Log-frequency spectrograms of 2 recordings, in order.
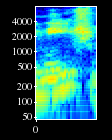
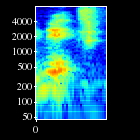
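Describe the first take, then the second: First: It is said the European way. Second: It is said the American way. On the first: "the Europeans say niche" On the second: "we say niche"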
